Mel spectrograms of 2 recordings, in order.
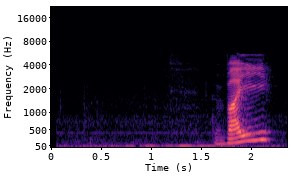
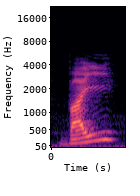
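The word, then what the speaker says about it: וַיֹּאמֶר: Notice the dot inside the yud, telling us it's doubled. Vayomer. Three syllables. And he said, Vayomer. Vayomer. And the accent is, you see from this little sign here, on this part of the word.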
